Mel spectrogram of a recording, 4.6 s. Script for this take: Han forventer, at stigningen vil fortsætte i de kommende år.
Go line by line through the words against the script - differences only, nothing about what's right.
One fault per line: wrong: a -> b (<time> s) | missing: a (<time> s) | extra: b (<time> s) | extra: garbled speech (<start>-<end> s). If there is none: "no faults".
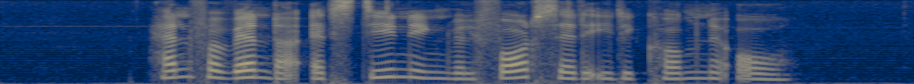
no faults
